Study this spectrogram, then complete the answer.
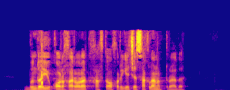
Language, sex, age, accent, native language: Uzbek, male, 35+, Farg'ona, Uzbek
